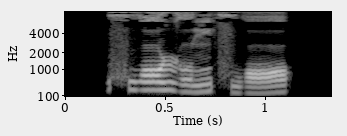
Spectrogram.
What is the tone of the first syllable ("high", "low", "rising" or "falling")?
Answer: high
